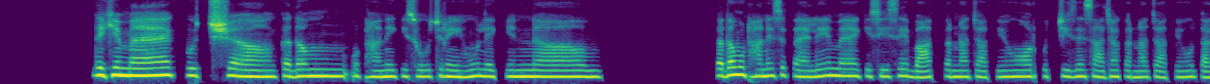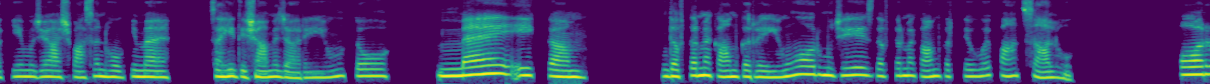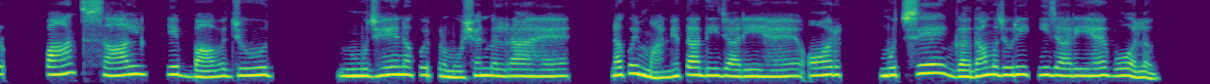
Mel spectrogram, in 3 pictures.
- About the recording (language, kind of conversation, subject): Hindi, advice, प्रमोन्नति और मान्यता न मिलने पर मुझे नौकरी कब बदलनी चाहिए?
- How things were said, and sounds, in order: in English: "प्रमोशन"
